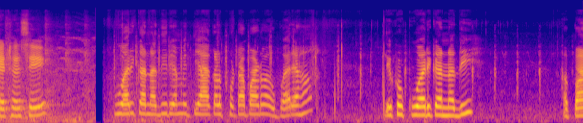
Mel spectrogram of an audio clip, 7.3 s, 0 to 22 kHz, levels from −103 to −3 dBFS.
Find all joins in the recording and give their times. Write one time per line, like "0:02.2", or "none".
0:01.3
